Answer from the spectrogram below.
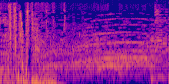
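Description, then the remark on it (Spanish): A crowd erupts with loud whoops and yells at first, then settles into a steady, sustained wash of applause and cheering that carries on evenly. “Recibamos con un fuerte aplauso el show del patrón.”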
